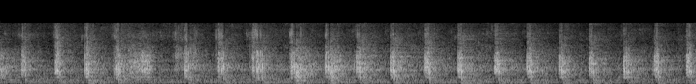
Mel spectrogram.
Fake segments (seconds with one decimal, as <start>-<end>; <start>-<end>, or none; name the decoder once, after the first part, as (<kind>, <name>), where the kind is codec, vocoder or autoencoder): 0.0-2.6 (vocoder, Vocos); 3.4-7.0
